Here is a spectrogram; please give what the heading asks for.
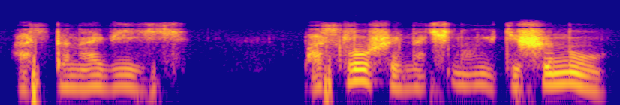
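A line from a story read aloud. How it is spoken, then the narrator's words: Whispered. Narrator (Russian): Звезды шептали ему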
